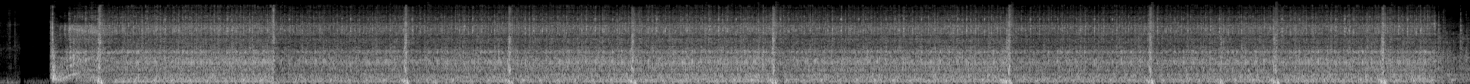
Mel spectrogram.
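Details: Briggs & Stratton 18 HP single OHC engine on a Husky mower that wouldn't start: runs roughly with sharp irregular pops about every second; exhaust valve seat had lifted out of the head, later reset and relapped.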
